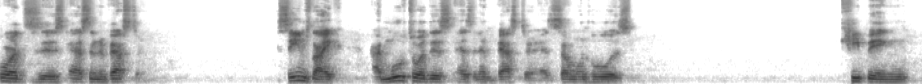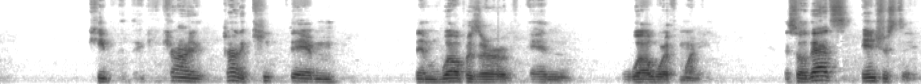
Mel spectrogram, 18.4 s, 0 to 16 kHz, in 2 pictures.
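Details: Aphasia in a male stroke survivor, nearly a year after a stroke on 7/14/22 (recorded 7/4/23); he is still recovering and says his aphasia made adding up numbers difficult.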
